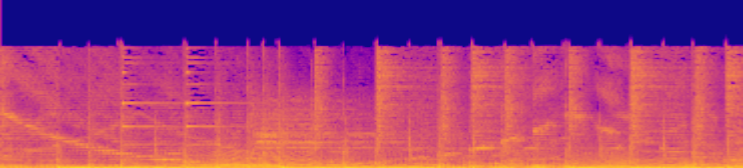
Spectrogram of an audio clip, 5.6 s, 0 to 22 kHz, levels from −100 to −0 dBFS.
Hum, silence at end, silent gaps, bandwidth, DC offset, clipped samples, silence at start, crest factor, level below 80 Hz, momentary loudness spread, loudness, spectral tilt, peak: none; 0 s; none; 16.5 kHz; 5%; under 0.1%; 0 s; 12 dB; -14 dBFS; 3 LU; -15 LUFS; -5 dB/octave; 0 dBFS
